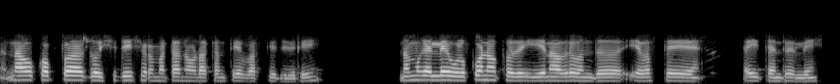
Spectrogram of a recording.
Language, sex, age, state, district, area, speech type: Kannada, female, 30-45, Karnataka, Koppal, urban, conversation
